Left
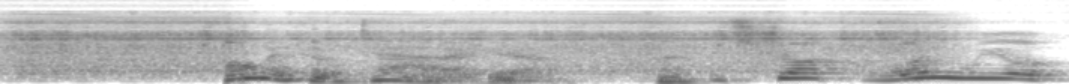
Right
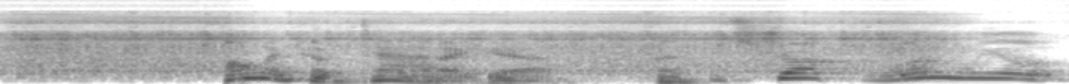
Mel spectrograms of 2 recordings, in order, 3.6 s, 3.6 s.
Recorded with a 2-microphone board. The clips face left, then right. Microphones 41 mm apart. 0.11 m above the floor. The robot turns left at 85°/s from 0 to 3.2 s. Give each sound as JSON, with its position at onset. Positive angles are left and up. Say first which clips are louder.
{"t": 0.7, "sound": "a man speaking", "louder": "right 1 dB", "azimuth_deg": -10, "distance_m": 1.4}
{"t": 2.4, "sound": "a man speaking", "louder": "right 1 dB", "side_deg": -15, "distance_m": 1.3}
